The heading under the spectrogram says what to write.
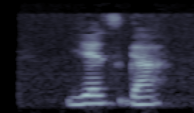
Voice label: "yɛsga (kʋʋre)", Mooré; condolence

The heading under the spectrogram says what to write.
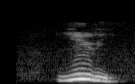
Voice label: "yiri", moore

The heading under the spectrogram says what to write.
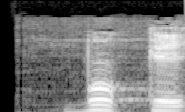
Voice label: "boke", moore; vaccinate

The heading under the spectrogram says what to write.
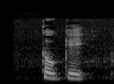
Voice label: "toke", Mooré

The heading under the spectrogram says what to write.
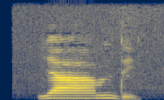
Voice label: "yaamde", Moore; to yawn

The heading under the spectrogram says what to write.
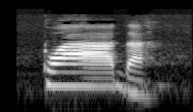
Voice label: "toaada", moore

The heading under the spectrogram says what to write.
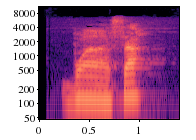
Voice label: "bõaasa", moore

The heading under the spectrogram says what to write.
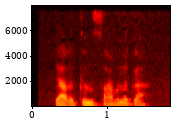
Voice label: "yalgen-sablga", Moore

